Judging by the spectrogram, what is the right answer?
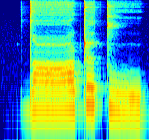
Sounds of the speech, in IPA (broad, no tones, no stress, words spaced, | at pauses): dɑːʈə tu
